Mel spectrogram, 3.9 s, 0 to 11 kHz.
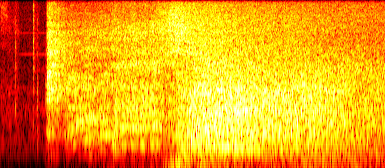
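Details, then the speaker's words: Alpina B10 V8S E39 Touring V8 at 36,800 km, off the road since 2016, just serviced with new belts, tensioners, fan blades, air filter and vacuum leaks fixed; starter catches quickly, flares, settles into smooth even idle with no knocks or ticks: normal start and idle. "36,800 km and it sounds peachy"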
